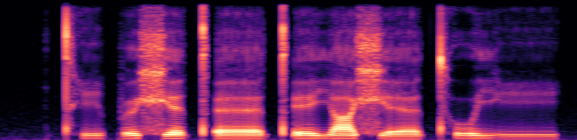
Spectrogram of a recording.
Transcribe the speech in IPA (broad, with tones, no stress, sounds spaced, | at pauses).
tʰ i˨ p ʏ˧ xʲ ɛ˦ tʼ ɛː˨ tʼ e˦ j a˦ xʲ ɛː˨ tʰ u˦ j iː˧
